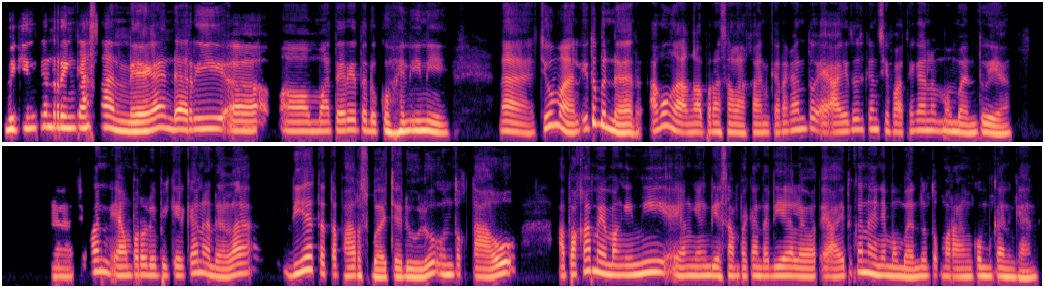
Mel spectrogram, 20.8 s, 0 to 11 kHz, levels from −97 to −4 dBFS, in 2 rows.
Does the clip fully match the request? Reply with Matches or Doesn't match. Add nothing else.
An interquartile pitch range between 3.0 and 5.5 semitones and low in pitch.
Doesn't match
